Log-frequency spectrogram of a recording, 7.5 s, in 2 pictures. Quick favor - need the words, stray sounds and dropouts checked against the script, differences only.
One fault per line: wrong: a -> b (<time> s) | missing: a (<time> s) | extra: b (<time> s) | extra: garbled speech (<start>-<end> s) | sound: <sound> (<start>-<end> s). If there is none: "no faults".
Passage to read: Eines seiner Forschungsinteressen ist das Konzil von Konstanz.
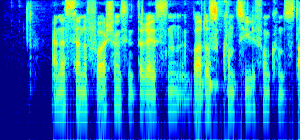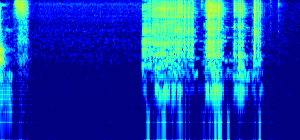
wrong: ist -> war (2.4 s)
sound: squeak (5.5-7.1 s)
